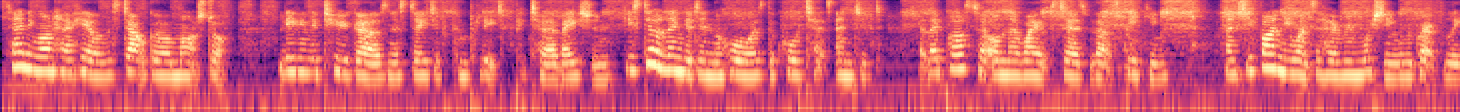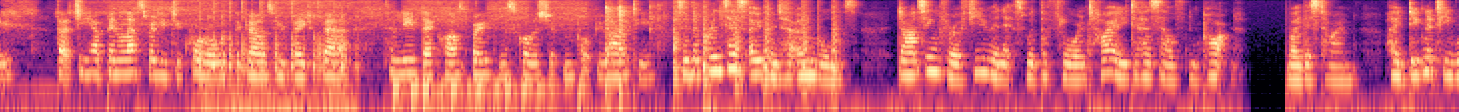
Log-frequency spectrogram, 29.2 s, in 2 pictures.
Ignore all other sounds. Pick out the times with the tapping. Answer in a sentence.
The tapping can be heard from 16.5 to 23.0 s.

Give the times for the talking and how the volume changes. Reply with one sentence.
You can hear the talking from 0.1 to 29.1 s, at a steady volume.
